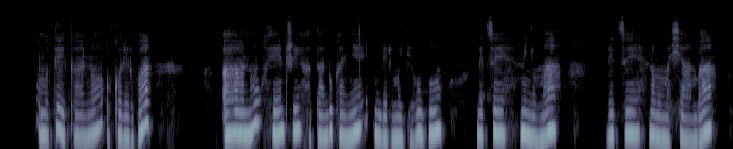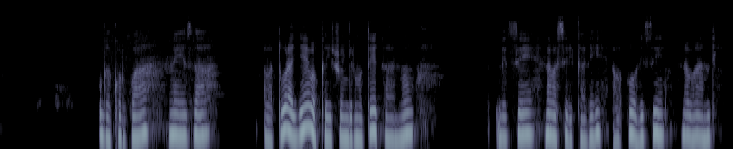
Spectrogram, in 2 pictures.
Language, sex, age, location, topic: Kinyarwanda, female, 25-35, Musanze, government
